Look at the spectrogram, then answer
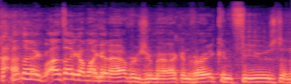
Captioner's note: laughter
